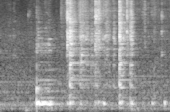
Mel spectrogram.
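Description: Clattering clinks and knocks of a flour storage container being rinsed and handled while washing it at home, close and irregular with several sharp hits, no talking.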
